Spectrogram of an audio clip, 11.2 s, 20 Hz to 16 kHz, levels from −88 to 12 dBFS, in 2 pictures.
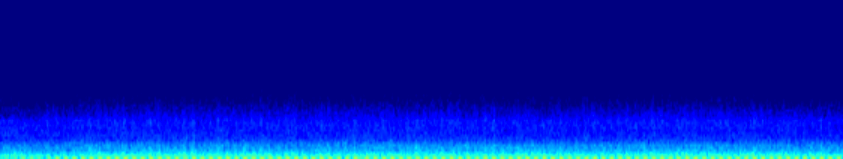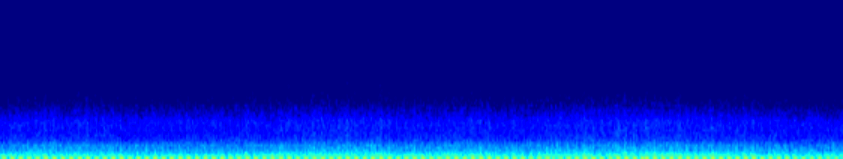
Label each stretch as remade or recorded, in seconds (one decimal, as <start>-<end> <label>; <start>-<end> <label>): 0.0-2.4 remade; 2.4-9.3 recorded; 9.3-9.9 remade; 9.9-11.2 recorded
